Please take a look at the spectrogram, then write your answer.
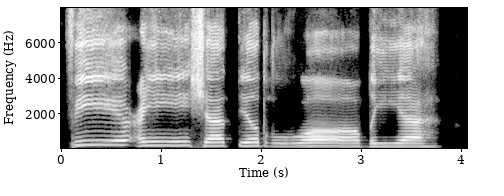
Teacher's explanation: ti-nya tipis, ra-nya tebal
